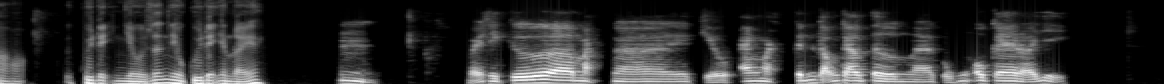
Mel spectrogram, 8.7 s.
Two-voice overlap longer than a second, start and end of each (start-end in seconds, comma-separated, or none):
none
